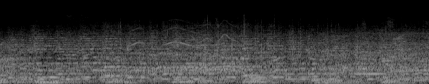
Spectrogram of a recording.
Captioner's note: cheering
